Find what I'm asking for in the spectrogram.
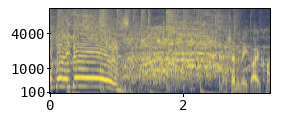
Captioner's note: audience laughing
